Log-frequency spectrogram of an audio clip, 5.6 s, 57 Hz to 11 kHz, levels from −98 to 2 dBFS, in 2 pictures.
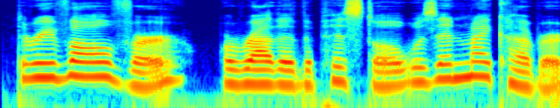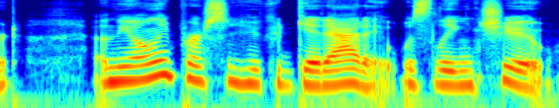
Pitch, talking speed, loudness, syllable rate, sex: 205 Hz, 235 wpm, -18 LUFS, 5.9 syllables/s, female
